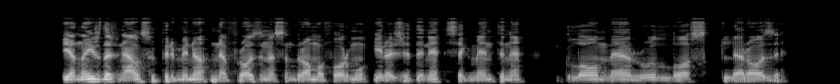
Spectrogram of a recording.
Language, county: Lithuanian, Kaunas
